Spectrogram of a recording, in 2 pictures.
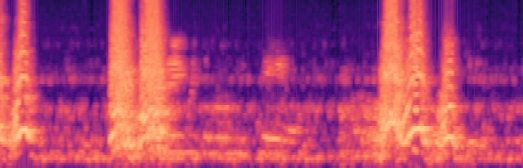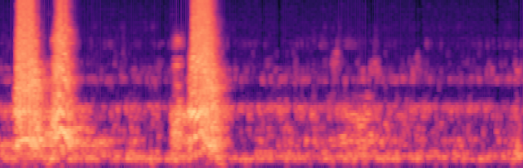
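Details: Two dogs over ten years old, a corgi-lab mix and a shih tzu-poodle mix, at play with a person: loud sharp barks in paired bursts roughly every one and a half seconds, over a steady background hum.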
